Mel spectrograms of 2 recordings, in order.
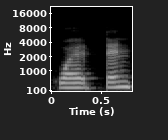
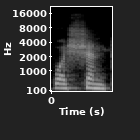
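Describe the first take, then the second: First: The middle consonant is a plain t sound. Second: The middle consonant is a sh sound. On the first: The speaker calls it wrong. "क्वेटेंट नहीं पढ़ना" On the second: The speaker calls it right.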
